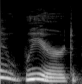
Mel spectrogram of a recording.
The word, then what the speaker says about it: weird: صفت weird به معنای عجیب غریب هست. به تلفظش دقت کنین. با اون چیزی که نوشته میشه فرق داره.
